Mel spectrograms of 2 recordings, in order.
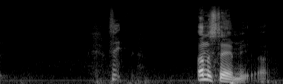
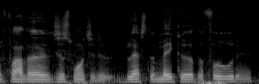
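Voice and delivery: low, soft, mumbled table prayer; mock long-winded prayer; 5 semitones lower, 7 dB quieter than usual. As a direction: imitate a rambling blessing over the food. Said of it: "You know, we used to".

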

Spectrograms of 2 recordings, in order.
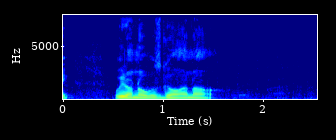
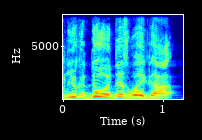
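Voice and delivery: praying demand; 6 semitones higher, 10 dB louder than usual. Retold or imitated. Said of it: "when I decide to say".

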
